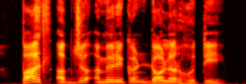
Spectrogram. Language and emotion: Marathi, neutral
